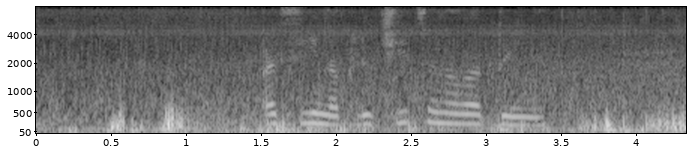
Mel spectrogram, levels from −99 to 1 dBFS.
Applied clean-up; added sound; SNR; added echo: none; Mechanical fan + Liquid; 13 dB; none.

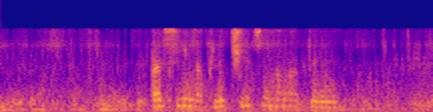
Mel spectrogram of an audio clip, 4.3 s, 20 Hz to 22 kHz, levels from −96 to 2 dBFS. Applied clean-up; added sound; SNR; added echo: neural separator model SepFormer DNS4.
